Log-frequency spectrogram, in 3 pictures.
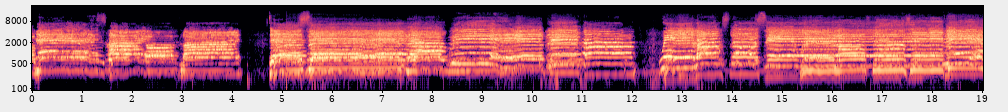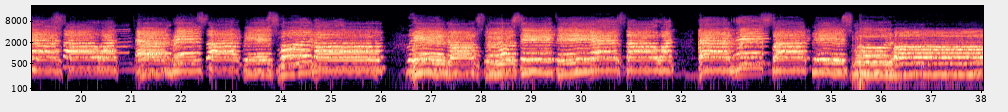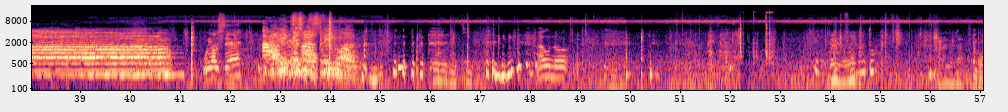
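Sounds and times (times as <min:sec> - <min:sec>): choir of young voices singing: 0:00.0 - 0:41.6, 0:42.6 - 0:44.8.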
